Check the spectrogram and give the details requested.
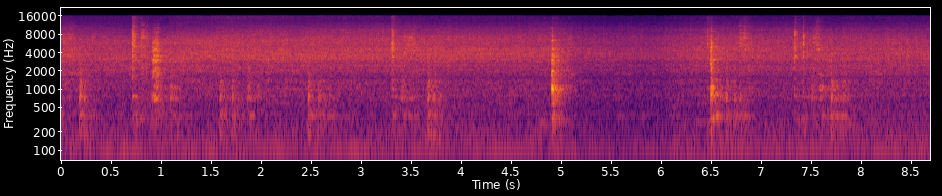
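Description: Potato and tomato pieces sizzling in oil in a metal pot while a metal spatula stirs them. The spatula scrapes and clacks against the pot every second or so, loudest a little before halfway. This is the spices and vegetables being sautéed (kasha) for a chickpea curry.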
